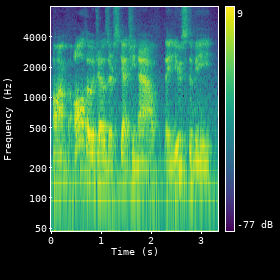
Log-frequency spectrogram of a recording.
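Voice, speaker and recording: A man's voice: mid-range voice, animated, normal speed, a bit bright. A man on a radio show crew, talking casually in on-air banter. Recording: roomy, off-mic, faint background noise.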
